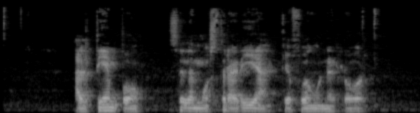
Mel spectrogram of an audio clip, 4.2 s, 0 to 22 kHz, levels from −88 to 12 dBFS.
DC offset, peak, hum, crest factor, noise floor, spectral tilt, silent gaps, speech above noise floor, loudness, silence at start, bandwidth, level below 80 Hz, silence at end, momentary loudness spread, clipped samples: under 0.1%; -10 dBFS; none; 20 dB; -71 dBFS; -5 dB/octave; none; 42 dB; -29 LUFS; 0.75 s; 16.5 kHz; -60 dBFS; 0.45 s; 10 LU; under 0.1%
